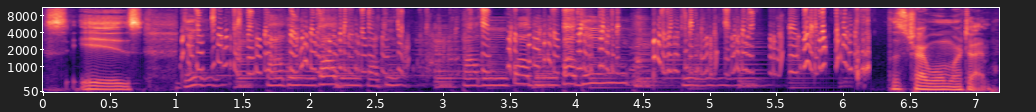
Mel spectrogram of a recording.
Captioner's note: sped-up voice, silly music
